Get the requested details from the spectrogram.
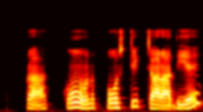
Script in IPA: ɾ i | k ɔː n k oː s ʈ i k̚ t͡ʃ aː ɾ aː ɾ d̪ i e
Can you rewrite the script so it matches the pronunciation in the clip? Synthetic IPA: ɾ a | k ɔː n p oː s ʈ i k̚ t͡ʃ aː ɾ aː d̪ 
